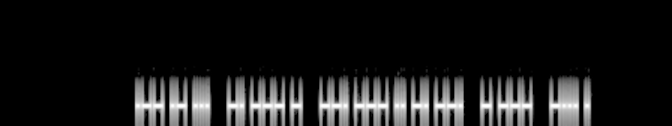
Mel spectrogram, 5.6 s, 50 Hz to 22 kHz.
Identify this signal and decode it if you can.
Morse code, heard as a keyed tone, about 50 wpm, 700 Hz. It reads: WAS NOT GOING TO BE
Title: Sets of 5 Words Encore 50wpm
